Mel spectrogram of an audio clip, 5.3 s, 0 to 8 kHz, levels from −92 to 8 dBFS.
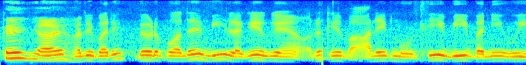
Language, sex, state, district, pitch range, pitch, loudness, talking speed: Hindi, male, Uttar Pradesh, Jalaun, 150-195 Hz, 160 Hz, -17 LUFS, 205 wpm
